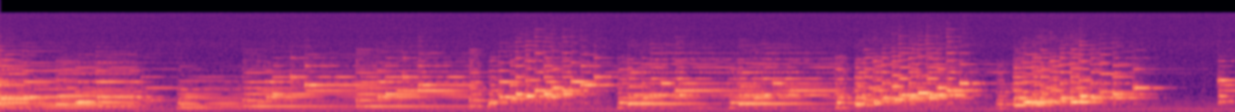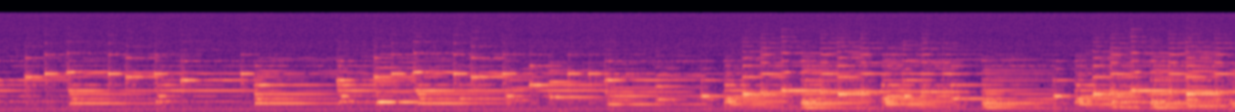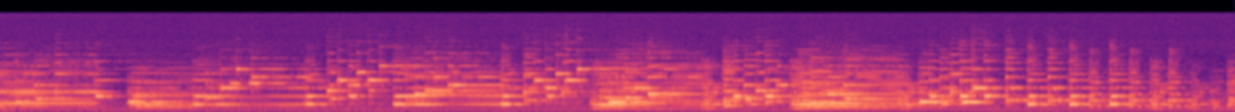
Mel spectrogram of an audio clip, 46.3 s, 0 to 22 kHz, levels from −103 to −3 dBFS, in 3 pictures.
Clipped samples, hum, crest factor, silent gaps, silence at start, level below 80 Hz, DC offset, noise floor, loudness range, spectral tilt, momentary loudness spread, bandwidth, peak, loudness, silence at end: under 0.1%; 50 Hz at -50 dBFS; 18 dB; none; 0 s; -60 dBFS; under 0.1%; -47 dBFS; 5 LU; -5.5 dB/octave; 11 LU; 13.5 kHz; -6 dBFS; -24 LUFS; 0 s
